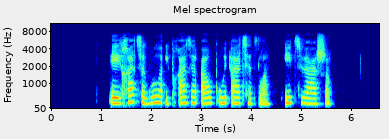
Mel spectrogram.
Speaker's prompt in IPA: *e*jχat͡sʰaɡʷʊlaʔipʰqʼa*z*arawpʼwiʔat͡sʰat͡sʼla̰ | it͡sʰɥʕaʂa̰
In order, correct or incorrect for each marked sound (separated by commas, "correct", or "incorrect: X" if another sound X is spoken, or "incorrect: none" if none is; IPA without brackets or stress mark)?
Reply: correct, correct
